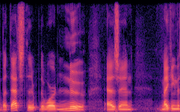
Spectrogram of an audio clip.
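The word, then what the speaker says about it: nu: next one the next letter is n n new and it makes the sound of as a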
